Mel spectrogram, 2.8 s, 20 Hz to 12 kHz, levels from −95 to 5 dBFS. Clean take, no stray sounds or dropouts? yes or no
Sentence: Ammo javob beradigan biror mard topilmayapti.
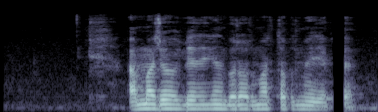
no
